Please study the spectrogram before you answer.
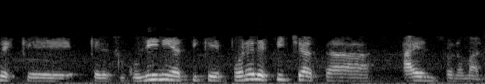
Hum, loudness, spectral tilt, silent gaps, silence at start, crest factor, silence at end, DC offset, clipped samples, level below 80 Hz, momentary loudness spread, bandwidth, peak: none; -24 LUFS; -7.5 dB/octave; none; 0 s; 18 dB; 0 s; under 0.1%; under 0.1%; -54 dBFS; 12 LU; 5.6 kHz; -6 dBFS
